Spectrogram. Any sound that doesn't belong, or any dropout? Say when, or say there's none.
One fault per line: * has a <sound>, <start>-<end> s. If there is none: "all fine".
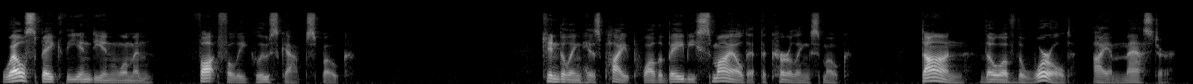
all fine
